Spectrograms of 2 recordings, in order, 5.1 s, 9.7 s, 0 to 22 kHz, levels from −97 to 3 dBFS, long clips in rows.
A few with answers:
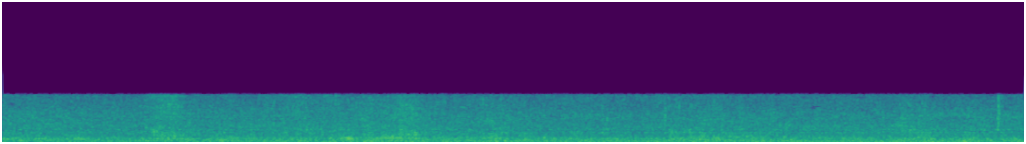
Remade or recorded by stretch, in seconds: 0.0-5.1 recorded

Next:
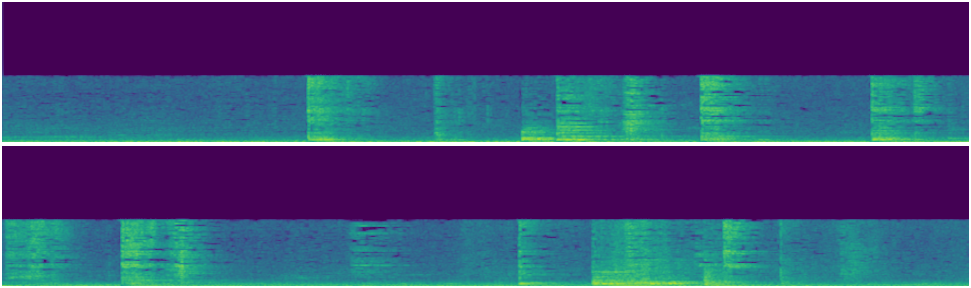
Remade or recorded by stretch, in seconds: 0.0-9.7 recorded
